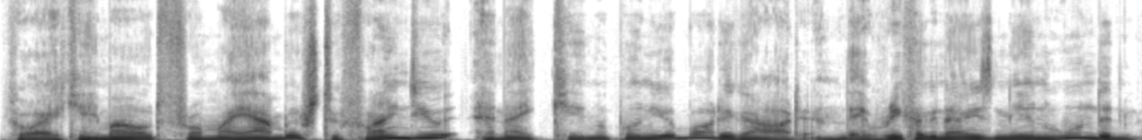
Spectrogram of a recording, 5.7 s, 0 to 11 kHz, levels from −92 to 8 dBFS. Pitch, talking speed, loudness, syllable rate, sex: 145 Hz, 240 wpm, -14 LUFS, 5.8 syllables/s, male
